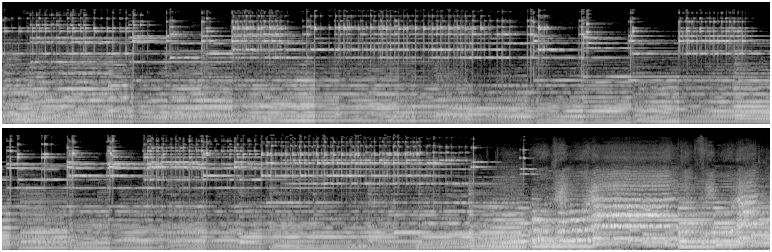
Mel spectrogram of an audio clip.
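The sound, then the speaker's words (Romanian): A handbell ensemble plays a bright, ringing melody, with many bell tones struck in rhythmic succession and sustained chords layered beneath, steady and fairly loud throughout. “Programul a inclus și momente speciale, susținute de …”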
